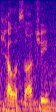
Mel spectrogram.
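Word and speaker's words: Caloosahatchee: Ford just has a little shack compared to Edison here oh this river here the I think it's pronounced Calais achi river drains out from like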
